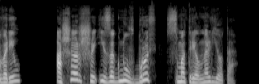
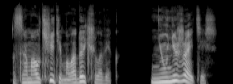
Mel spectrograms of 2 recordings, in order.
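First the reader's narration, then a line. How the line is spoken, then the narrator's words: Perfectly even commanding voice. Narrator (Russian): произнес он столь ровным голосом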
